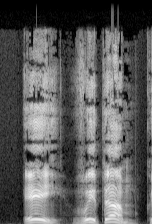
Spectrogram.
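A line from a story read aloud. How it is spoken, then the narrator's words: Sudden shout. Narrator (Russian): крикнул он вдруг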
